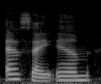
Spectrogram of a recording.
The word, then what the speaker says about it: Samhain: Now, I understand that it is spelled Samhain. It's pronounced Samhain.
